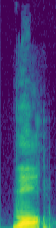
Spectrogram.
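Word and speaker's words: 워: The second one is wo, wo, okay. It is written WO, but it is pronunciated as W and EO, wo.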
